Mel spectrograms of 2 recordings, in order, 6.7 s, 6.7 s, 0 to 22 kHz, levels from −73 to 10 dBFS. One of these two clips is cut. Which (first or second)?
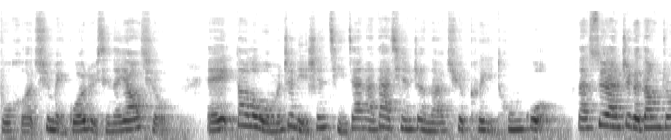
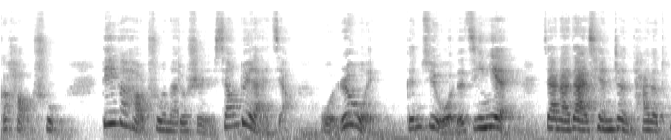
first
